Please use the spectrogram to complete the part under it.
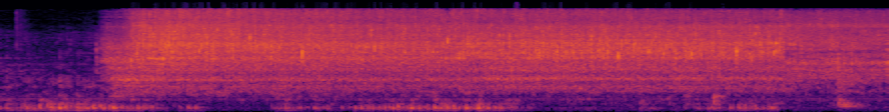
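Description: After a moment of quieter clatter, ground garlic paste for garlic dosa hits hot home cooking oil and bursts into a loud, steady sizzle that holds close and continuous, with a few faint clinks near the end.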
